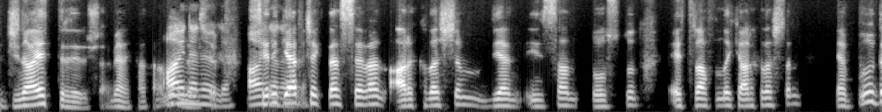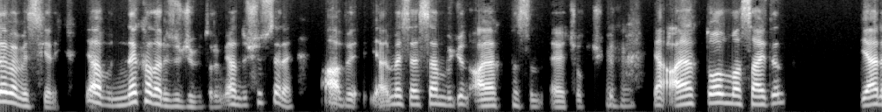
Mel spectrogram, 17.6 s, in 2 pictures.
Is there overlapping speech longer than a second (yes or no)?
yes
